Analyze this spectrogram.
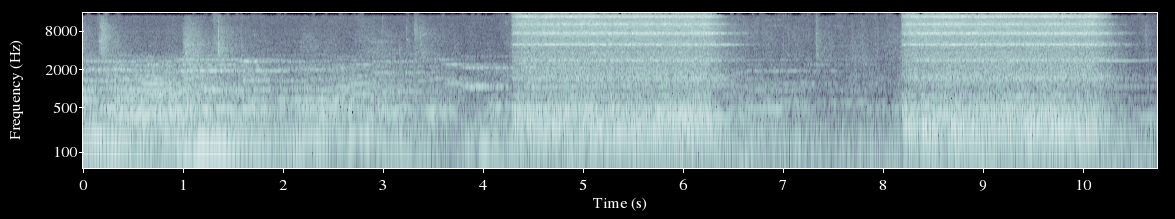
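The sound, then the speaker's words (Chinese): A telephone rings twice, each ring a bright, steady electric bell tone lasting about two seconds, separated by a short pause, over a continuous low rumbling background. “电话又来了”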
